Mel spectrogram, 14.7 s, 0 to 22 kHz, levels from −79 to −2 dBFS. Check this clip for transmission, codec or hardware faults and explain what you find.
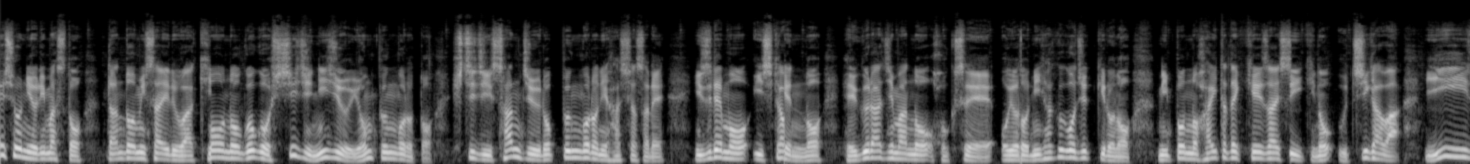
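Five short bursts of damaged data in a compressed stream interrupt the speech, at 2.09, 4.41, 7.83, 10.20 and 12.89 s. At each point, corrupted bytes make the decoder misread frames and hunt for the next frame header. The result is a brief chirp or blip, seen as a thin broadband vertical streak on a spectrogram and a sudden spiky glitch in the waveform.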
